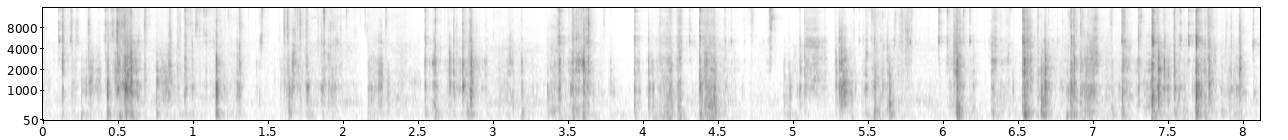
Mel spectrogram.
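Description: Scissors snip through plastic ties.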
